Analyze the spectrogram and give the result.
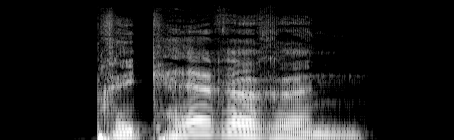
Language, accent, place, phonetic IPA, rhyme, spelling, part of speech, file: German, Germany, Berlin, [pʁeˈkɛːʁəʁən], -ɛːʁəʁən, prekäreren, adjective, De-prekäreren.ogg
- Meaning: inflection of prekär: 1. strong genitive masculine/neuter singular comparative degree 2. weak/mixed genitive/dative all-gender singular comparative degree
